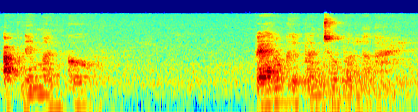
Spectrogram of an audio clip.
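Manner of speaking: unhurried yoga nidra guidance with long pauses; guided meditation. Real, not acted. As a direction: guide them gently into stillness, phrase by phrase. Leads yoga nidra body relaxation. (ठहर-ठहर कर योग निद्रा का निर्देश)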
